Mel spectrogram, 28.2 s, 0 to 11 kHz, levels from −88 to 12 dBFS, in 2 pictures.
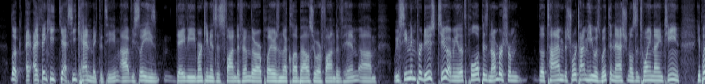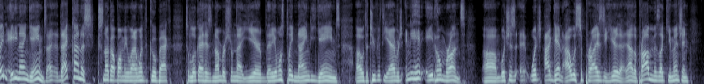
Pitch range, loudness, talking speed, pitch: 145-180 Hz, -18 LUFS, 250 wpm, 160 Hz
